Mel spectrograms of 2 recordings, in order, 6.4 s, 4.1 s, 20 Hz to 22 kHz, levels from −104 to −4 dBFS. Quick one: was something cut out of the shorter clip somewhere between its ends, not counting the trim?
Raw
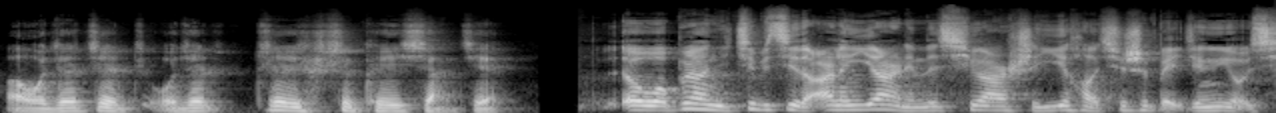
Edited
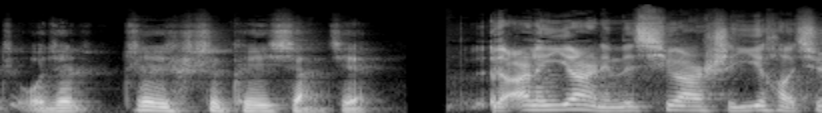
yes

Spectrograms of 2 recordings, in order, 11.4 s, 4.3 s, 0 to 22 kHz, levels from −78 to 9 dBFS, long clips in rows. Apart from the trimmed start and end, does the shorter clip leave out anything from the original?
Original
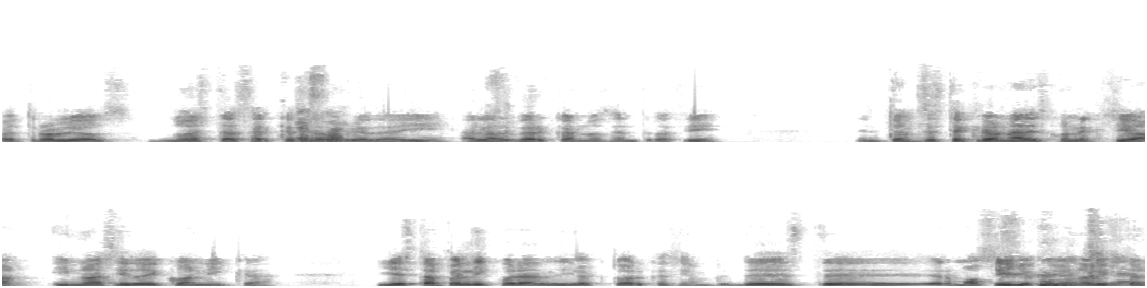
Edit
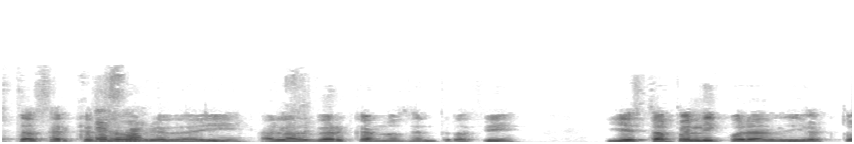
yes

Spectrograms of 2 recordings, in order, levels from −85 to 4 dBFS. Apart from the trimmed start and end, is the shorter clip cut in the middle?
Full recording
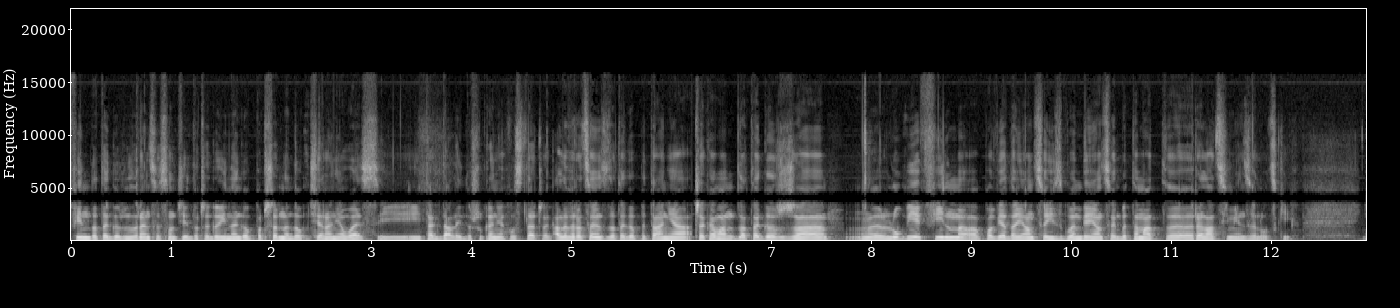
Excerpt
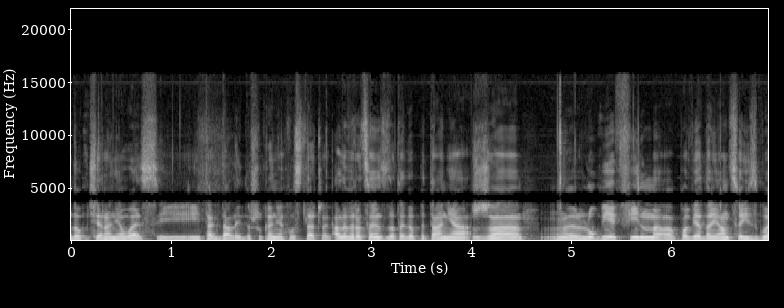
yes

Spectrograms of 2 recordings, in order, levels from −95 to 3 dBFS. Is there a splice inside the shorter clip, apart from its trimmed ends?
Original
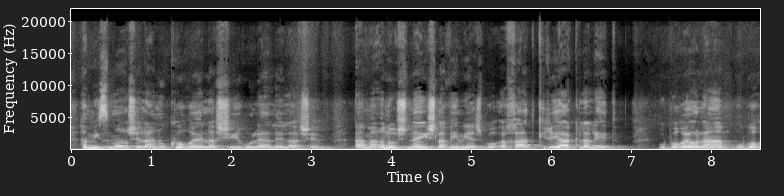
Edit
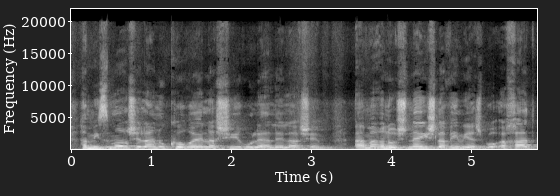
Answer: no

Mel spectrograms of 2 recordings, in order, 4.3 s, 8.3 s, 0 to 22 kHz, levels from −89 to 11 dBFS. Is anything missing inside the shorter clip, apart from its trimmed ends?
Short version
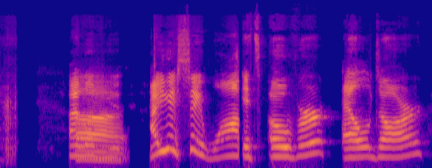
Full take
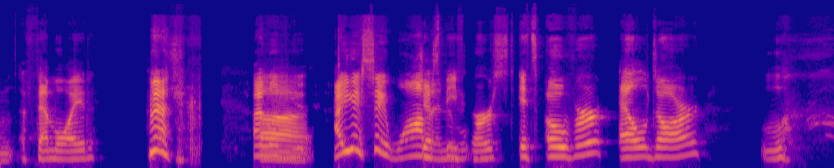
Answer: yes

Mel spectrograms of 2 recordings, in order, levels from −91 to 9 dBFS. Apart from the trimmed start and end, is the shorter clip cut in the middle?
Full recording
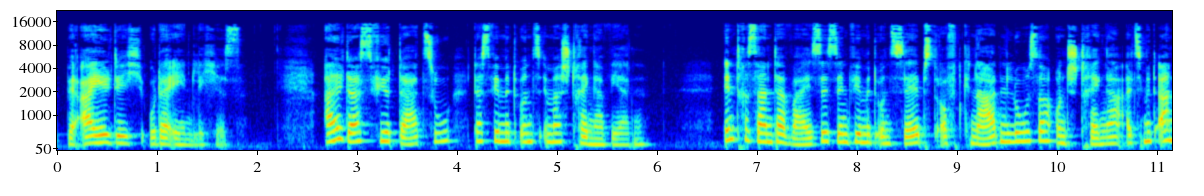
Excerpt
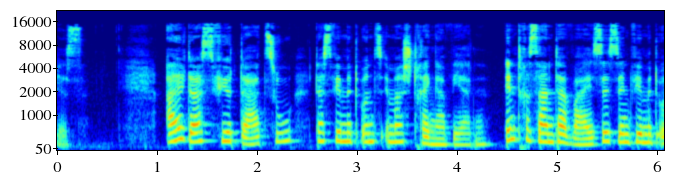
yes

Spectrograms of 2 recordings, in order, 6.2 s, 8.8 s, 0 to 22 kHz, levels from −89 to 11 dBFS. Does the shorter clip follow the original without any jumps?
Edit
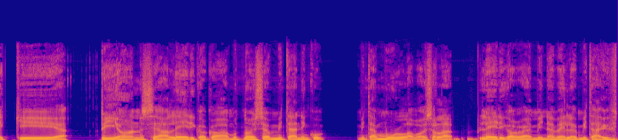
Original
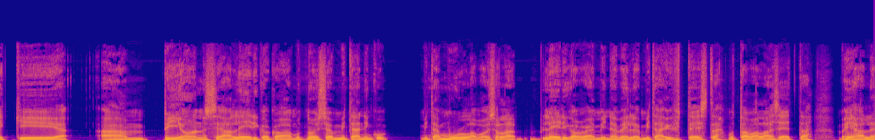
no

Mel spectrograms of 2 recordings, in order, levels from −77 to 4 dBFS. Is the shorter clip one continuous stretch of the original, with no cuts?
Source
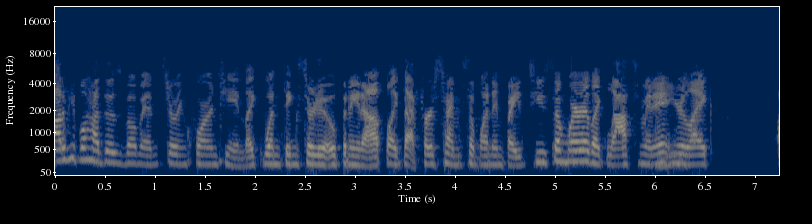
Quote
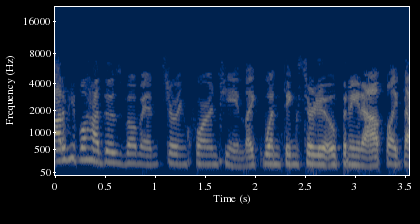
yes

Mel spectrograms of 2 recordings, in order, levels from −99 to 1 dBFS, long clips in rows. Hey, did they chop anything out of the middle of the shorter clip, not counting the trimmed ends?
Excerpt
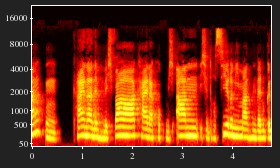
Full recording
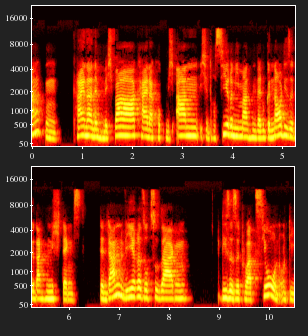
no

